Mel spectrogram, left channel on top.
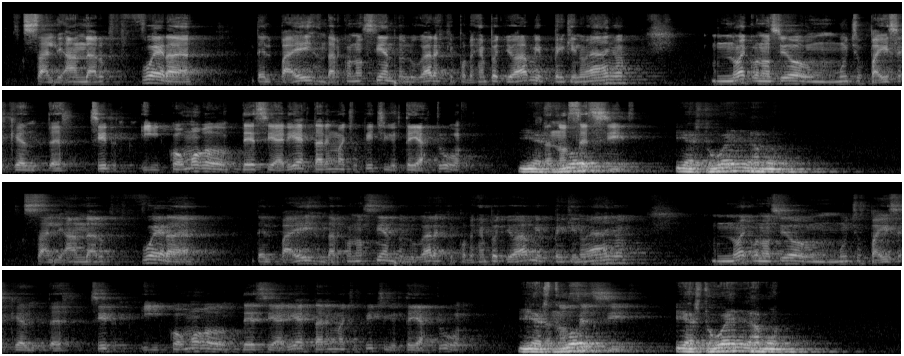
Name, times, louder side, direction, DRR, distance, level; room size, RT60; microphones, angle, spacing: voice 1, 0.2-1.9 2.5-6.7 7.1-13.6 14.4-15.2, left 7 dB, 85° left, 7 dB, 1.7 m, -29 dB
voice 2, 14.2-14.9 15.7-16.8, right 1 dB, 45° right, 4 dB, 2.3 m, -21 dB
25.5 x 21.0 x 5.0 m, 1.1 s
head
